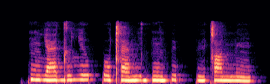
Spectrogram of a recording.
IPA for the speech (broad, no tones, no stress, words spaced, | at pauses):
kũʎæ dɯʎeʊ̯pːocʰæ midpũdpy pːycɑnːẽ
